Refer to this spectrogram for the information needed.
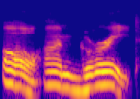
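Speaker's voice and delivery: cheerful-sounding words, sarcastic tone meaning the opposite. Showing how sarcasm sounds, answering how are you: sarcastic demo. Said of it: "Sarcasm's just like that".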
